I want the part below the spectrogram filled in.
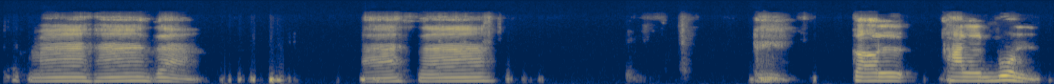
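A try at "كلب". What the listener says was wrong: nah, kalbun bukan kolbun Ibu ya. Kolbun sama kalbun.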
